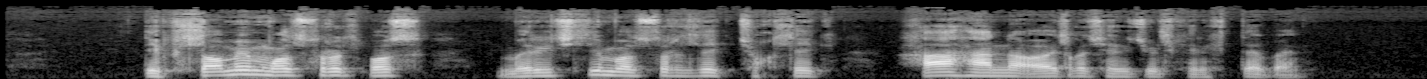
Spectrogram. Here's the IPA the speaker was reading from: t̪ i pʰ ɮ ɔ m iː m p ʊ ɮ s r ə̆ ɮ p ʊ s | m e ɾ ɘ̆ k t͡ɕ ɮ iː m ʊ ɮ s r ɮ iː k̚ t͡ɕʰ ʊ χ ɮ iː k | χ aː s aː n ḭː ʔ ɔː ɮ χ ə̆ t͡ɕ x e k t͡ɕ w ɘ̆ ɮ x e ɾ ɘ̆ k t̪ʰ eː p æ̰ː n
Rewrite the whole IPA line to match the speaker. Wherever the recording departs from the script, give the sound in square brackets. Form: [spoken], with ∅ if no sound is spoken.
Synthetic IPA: t̪ i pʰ ɮ ɔ m iː m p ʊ ɮ s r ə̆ ɮ p ʊ s | m e ɾ ɘ̆ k t͡ɕ ɮ iː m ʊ ɮ s r ɮ iː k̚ t͡ɕʰ ʊ χ ɮ iː k | χ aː [χ] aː n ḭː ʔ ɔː ɮ [ʁ] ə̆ t͡ɕ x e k t͡ɕ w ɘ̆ ɮ x e ɾ ɘ̆ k t̪ʰ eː p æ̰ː n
